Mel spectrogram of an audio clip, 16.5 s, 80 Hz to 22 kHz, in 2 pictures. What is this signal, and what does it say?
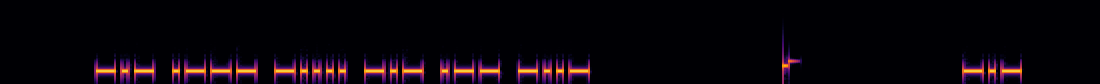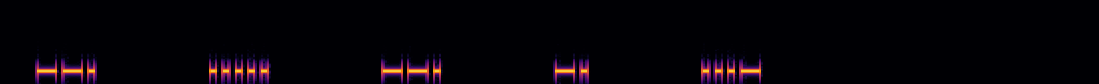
Morse code, heard as a keyed tone, about 25 wpm, spaced as for 13 wpm, 700 Hz. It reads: KJ6KWX KG5GNV
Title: USA Call Signs - 6 Characters - 6x Character Spacing - 25wpm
